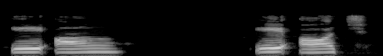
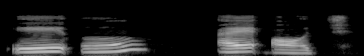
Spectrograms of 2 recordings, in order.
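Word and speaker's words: एओङ् ऐऔच्: उसको बोलेंगे ए ओंग, ए औच। तो ए ओंग और ए औच नहीं होता है, इसका शुद्ध उच्चारण है ए ओंग ऐ औच, ए ओंग ऐ औच।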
